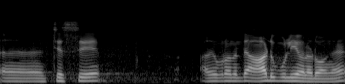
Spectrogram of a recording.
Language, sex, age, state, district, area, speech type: Tamil, male, 30-45, Tamil Nadu, Ariyalur, rural, spontaneous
